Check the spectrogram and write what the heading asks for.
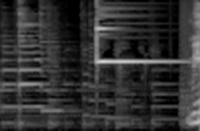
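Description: Edited-in sound effect: a few short plucked-string notes stepping downward, then about a second in a bright ding that holds one high tone for just under a second.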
